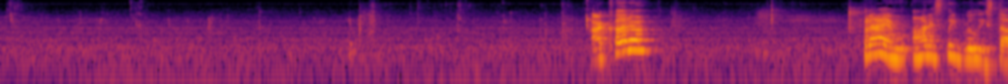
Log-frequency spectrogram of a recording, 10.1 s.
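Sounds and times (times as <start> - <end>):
person chewing pasta: 0.0 - 5.9.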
